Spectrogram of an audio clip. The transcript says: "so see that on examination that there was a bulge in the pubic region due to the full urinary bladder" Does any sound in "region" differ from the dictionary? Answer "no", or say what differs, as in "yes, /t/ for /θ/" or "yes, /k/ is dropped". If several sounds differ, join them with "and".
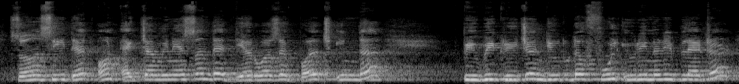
yes, /tʃ/ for /dʒ/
